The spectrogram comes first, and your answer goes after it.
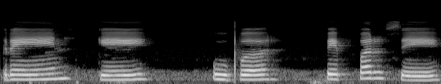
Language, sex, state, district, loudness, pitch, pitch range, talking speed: Hindi, female, Punjab, Fazilka, -14 LUFS, 225 Hz, 220-240 Hz, 80 wpm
